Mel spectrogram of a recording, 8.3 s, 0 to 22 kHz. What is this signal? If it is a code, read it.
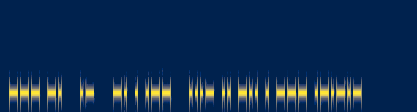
Morse code, heard as a keyed tone, about 22 wpm, 700 Hz. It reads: ON A NEW VIDEO.
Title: Sentences from Top 1000 Words - Review Part 4 - 22wpm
